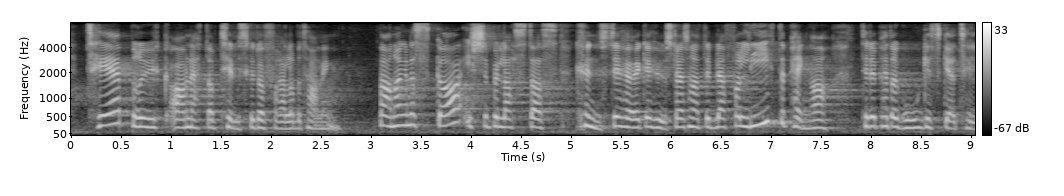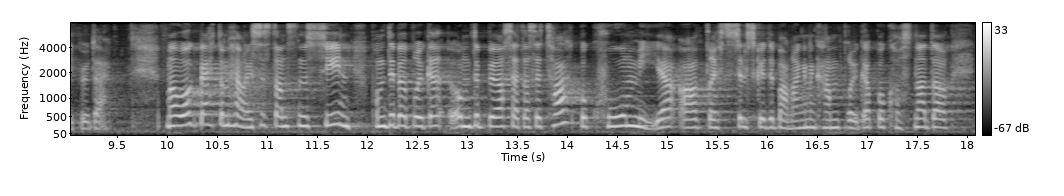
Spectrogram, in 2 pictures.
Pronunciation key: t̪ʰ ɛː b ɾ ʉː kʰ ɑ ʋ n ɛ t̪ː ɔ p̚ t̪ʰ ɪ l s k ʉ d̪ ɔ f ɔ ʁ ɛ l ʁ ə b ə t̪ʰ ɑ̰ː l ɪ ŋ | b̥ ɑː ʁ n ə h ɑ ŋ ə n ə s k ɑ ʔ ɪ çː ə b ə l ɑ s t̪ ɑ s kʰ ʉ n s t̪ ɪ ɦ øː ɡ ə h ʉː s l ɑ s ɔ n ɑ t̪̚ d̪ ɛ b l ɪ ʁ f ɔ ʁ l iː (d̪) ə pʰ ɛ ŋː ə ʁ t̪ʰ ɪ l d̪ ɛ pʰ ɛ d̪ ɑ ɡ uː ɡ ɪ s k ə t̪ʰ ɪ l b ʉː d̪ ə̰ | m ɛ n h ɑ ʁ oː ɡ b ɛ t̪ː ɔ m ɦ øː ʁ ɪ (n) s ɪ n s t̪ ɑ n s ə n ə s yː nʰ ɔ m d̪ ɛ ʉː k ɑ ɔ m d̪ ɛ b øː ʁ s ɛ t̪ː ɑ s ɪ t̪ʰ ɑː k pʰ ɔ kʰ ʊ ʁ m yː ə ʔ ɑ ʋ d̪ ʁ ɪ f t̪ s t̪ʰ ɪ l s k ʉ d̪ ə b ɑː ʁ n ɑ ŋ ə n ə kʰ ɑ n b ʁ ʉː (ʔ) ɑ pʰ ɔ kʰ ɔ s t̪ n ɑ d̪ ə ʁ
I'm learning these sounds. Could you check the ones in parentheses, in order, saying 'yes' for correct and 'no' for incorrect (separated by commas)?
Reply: no, no, no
